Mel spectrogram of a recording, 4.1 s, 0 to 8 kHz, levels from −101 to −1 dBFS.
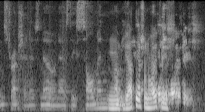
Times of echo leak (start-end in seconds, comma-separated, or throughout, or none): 2.65-2.69, 3.01-4.05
